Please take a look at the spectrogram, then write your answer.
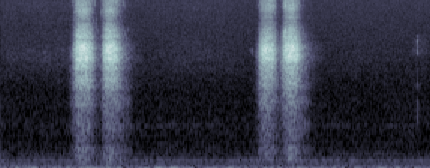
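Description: Two pairs of quick, sharp sniffs, each double inhale separated by about a second of quiet, as someone eagerly smells bath water turned pink and scented with bath salt. No talking.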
